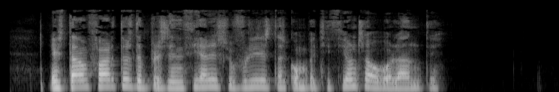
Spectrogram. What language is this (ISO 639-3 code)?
glg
